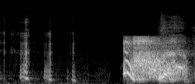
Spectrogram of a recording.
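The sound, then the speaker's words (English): A loud, forceful sneeze bursts out after three short, quick breaths in, the explosive blast of air holding steady for nearly a second before cutting off. “Bless you. Thank you.”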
